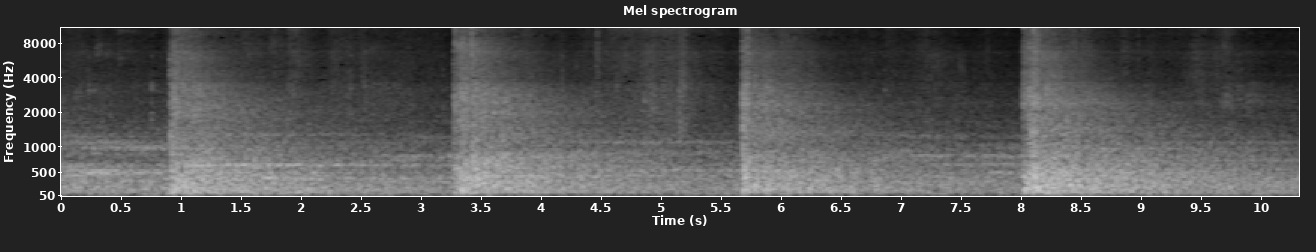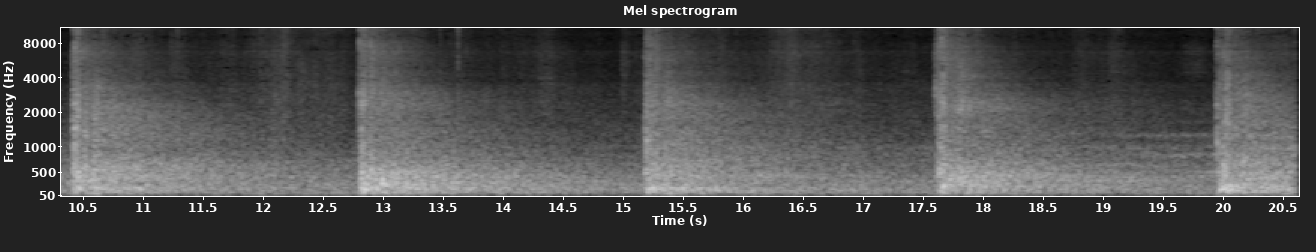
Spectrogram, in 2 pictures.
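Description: Soldiers' boots stamp in unison in slow march, echoing through a large hall.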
